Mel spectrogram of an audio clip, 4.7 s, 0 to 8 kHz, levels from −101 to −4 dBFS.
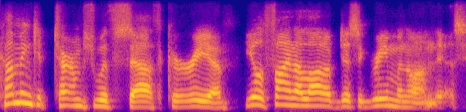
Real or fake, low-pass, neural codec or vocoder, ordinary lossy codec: fake; 7.2 kHz; codec, 24 kHz, 0.9 kbps, DualCodec; Opus, 24 kbps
